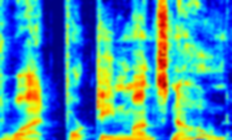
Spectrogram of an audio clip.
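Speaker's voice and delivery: usual speaking voice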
